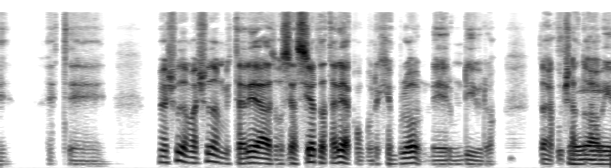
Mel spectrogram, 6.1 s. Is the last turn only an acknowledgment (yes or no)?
no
